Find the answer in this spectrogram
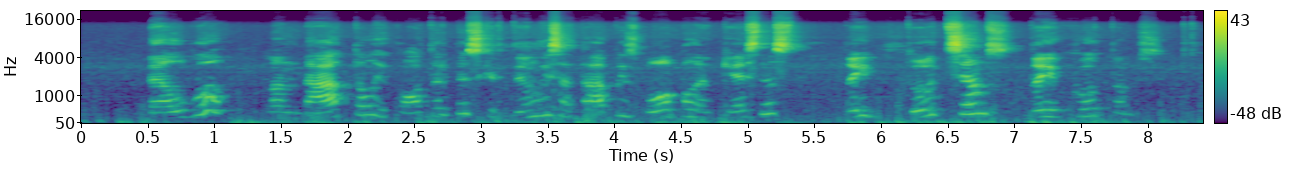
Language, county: Lithuanian, Tauragė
